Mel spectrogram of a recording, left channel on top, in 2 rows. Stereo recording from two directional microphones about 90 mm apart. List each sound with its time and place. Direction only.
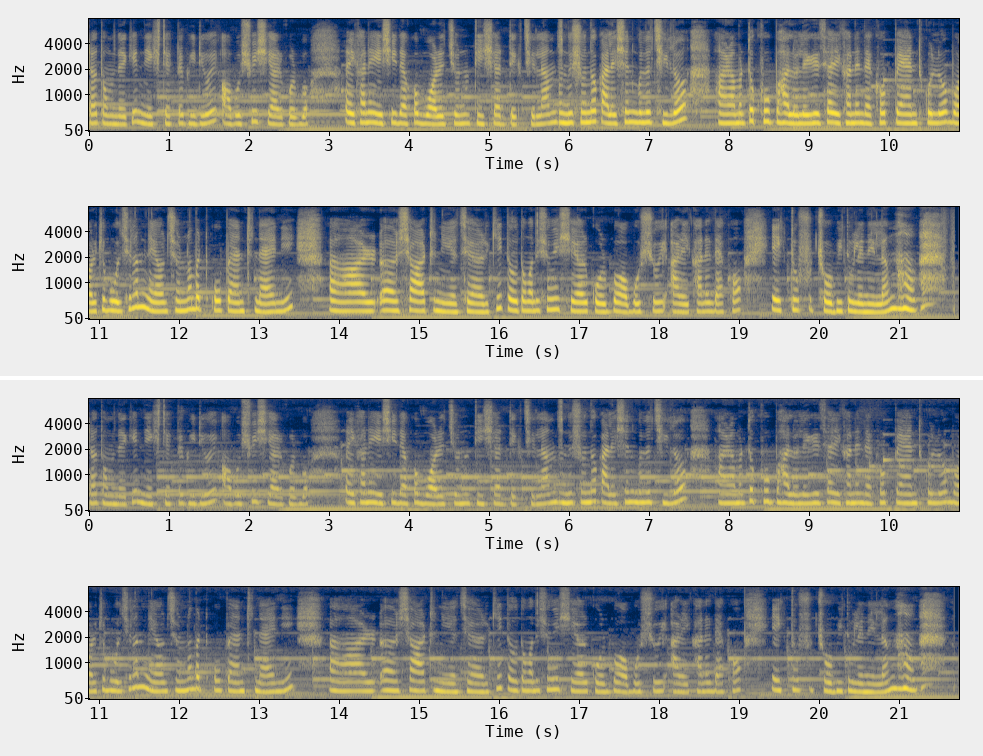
0.0 s a woman's voice: 15° left (ahead or behind)
6.0 s a woman's voice: 40° left (ahead or behind)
